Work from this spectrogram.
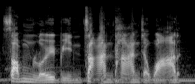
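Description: A man narrating an adventure tale in as a theatrical, expressive audiobook storyteller. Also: fairly low pitch, moderate pace, soft background music.

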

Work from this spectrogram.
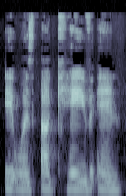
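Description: Low-voiced woman reading a children's story. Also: takes it slowly. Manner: animated, acts out dialogue. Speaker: teacher reading aloud. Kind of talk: expressive children's story read-aloud. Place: small decorated home classroom. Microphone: headset microphone.

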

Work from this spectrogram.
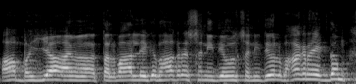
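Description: A young man doing stand-up, retelling a movie in a rustic storyteller's manner. He shouts at the characters and acts them all out, recorded on a lapel mic in a small room. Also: sits high, flat delivery, moderate pace. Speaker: stand-up comedian. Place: small indoor room with posters. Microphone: lapel mic, camera at mid distance.

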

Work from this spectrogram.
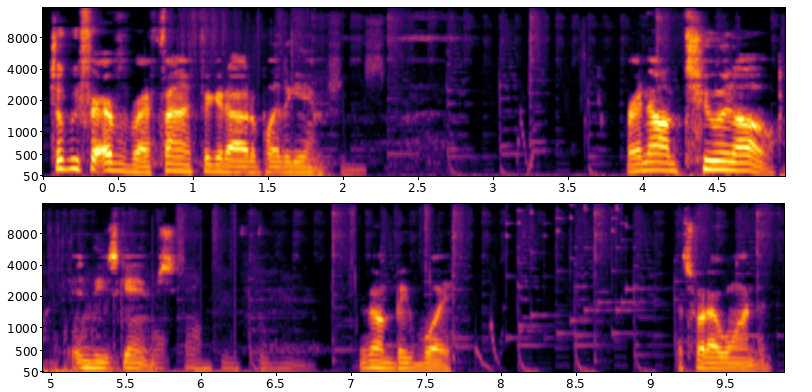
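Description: Brief: young male YouTuber, under the weather and slightly raspy, jokey and excitable, faint music behind, mid-pitched. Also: moderate pace, pauses often. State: sick and a little raspy. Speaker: gaming YouTuber. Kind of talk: casual let's-play commentary.

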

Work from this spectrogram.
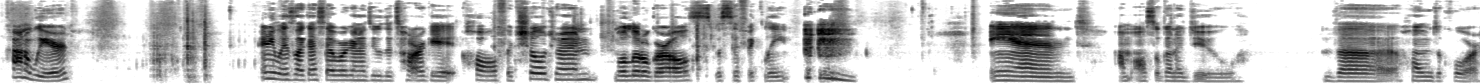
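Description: A woman's voice: lowish voice, creaky, pushed and bright, a little hiss or hum. A woman in her thirties chatting casually to camera from a car's passenger seat, often correcting herself as she talks, recorded on a camera held at arm's length. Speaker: vlogger. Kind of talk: casual vlog chat to camera. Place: inside a car, passenger seat.

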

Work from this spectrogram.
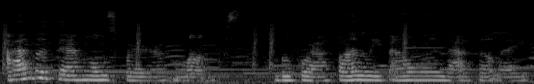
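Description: A young woman talks straight to the camera in an easy, chatty vlog, repeating herself and filling gaps with likes and ums. Her mid-range voice is a little raspy from a cold she is getting over. The room has a noticeable echo, and music plays clearly behind her. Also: medium pitch, fairly even intonation, unhurried. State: slightly raspy from a recent cold. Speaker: vlogger. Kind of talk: casual talk to camera. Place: indoor room, plain wall and plant. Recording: echoey room with background music.

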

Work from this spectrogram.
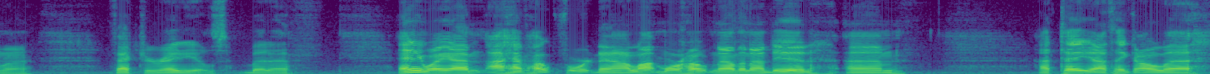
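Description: Low-voiced man, halting and folksy. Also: dry recording. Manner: halting, folksy, thinking aloud. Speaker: host of a radio repair channel. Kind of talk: casual hands-on repair vlog commentary. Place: indoor electronics workbench.

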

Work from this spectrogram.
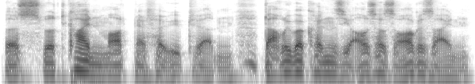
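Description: A man voicing a calm, confident detective who explains his reasoning in a measured, lecturing way. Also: rumbling low, creaky, full character voice. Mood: resolute. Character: calm, confident male detective, middle-aged.

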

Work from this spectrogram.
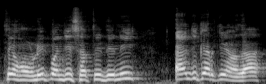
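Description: A man's voice: high voice, fairly even intonation, fairly quick, dark tone, muffled recording, lightly acted. A man playing a bossy, scolding household guru. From Punjab, Pakistan. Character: bossy middle-aged transgender household guru. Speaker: head of the house, called guru. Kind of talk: Punjabi comedy sketch. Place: small bedroom indoors.

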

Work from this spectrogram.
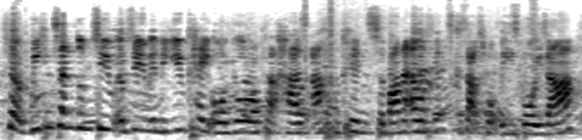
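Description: A woman's voice: sits high, steady tone, brisk. A woman giving an informative public talk outdoors as a zoo keeper. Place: outdoors at an elephant enclosure. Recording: distant, slightly dull, crowd around.

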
